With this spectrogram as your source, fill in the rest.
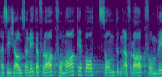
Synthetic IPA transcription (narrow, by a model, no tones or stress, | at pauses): ɛsɪʃɑʊsonɪtəfɾɑːɡ̥fɔmɑːɡ̥ebɔtsɔnd̪ənʔə̰frɑːɡ̥fɔmvɪ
